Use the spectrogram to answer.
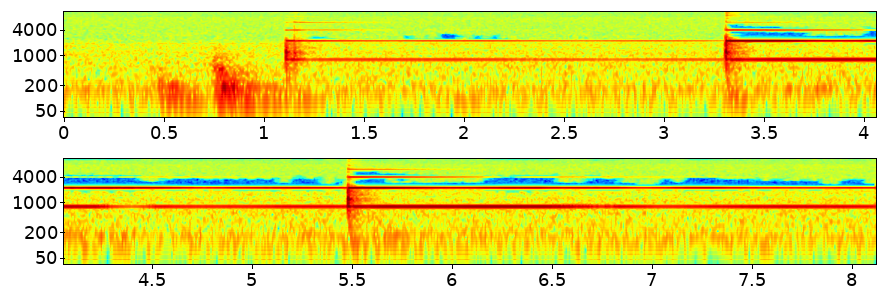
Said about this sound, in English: And so, in the next breath or two, we'll begin to shift away from the meditation and back into a conversational space. And I'll cue that by ringing the bell three times.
